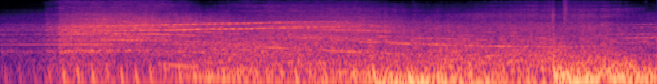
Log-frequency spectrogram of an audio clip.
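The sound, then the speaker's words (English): Three Stuka dive bombers screech low overhead, a loud sustained roar carrying high whining tones that slide downward in pitch, the din swelling further toward the end. “They crouch in terror at the return of the three Stukas diving out of the milky white sky. Commander Bolton starts to run as they screech low overhead.”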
